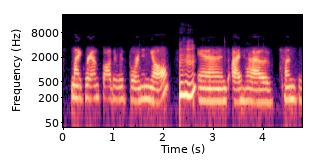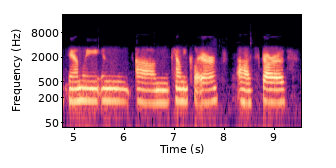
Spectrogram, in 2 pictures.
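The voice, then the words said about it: Canadian English accent. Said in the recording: “I can hear the Canadian accent.”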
